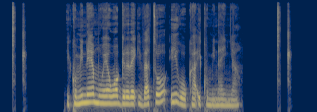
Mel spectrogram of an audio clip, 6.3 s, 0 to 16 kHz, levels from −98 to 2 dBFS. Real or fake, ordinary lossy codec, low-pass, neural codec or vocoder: fake; none; 14.4 kHz; vocoder, 48 kHz, 128 mel bands, Vocos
